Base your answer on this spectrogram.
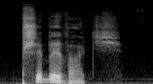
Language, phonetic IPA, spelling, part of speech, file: Polish, [pʃɨˈbɨvat͡ɕ], przybywać, verb, Pl-przybywać.ogg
